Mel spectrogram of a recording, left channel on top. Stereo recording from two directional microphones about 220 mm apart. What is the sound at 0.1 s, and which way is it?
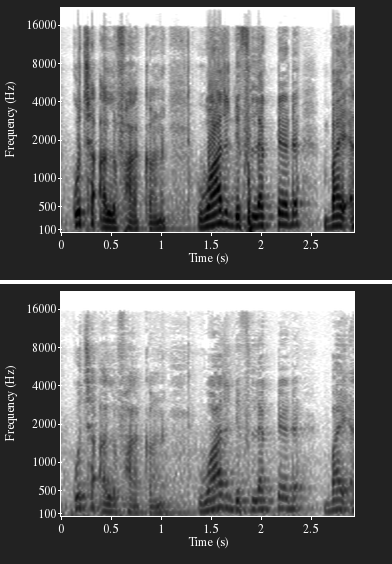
Speech, 50° left (ahead or behind).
